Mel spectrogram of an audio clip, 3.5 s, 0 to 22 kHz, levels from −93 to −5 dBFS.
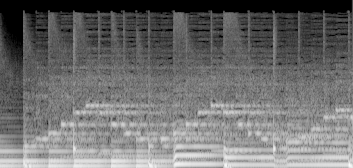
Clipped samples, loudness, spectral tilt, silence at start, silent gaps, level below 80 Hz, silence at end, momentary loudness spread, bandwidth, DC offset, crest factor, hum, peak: under 0.1%; -17 LUFS; -7 dB/octave; 0 s; none; -22 dBFS; 0 s; 3 LU; 16.5 kHz; under 0.1%; 14 dB; none; -2 dBFS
